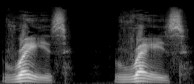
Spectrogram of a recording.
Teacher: 어 성대 울리는 소리가 많이 약화가 돼요 그래서 r r 이렇게 들리게 돼요 거의 S 바처럼 원도 실제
